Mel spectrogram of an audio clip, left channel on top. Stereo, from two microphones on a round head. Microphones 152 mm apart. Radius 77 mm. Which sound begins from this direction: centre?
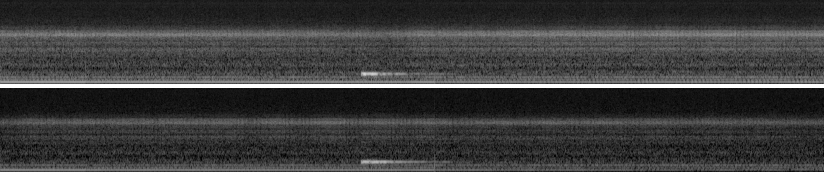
A cowbell, at 3.6 s.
